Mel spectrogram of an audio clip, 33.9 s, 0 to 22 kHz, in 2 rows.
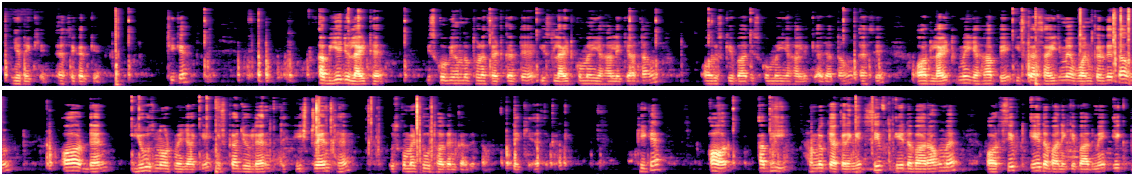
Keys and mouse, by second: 5.3-9.6 right drag, 11.4-15.3 middle drag, 22.0 KP_0, 30.2 shift+a.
